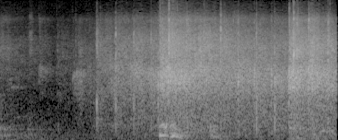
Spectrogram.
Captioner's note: applause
